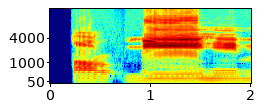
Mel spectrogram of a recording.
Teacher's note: ترمیہم طر را ساکن سے پہلے زبر ہے، را کو موٹا پڑھیں گے. می یا مدہ ہے، ایک الف کے برابر کھینچ کر پڑھیں گے.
